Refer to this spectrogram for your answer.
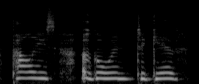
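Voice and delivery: put-on high, mildly blubbering child. A narrator's reading. Little Joel protests through tears, blubbering. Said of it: "blubbered Joel, wiping his tears away".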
